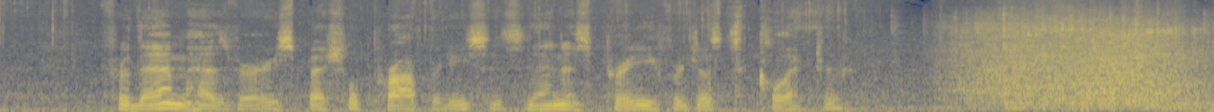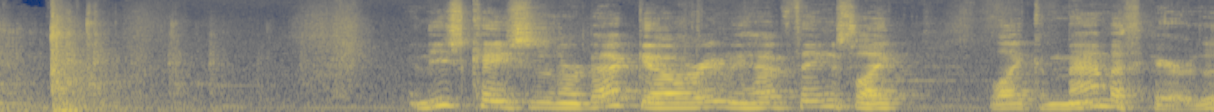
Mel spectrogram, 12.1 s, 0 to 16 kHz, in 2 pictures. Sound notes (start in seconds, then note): 4.6 door rattling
